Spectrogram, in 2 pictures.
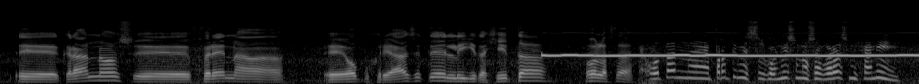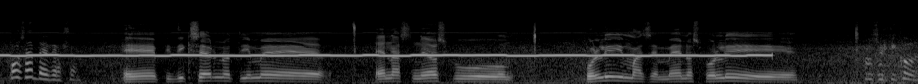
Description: FT8 (one signal), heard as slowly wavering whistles, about 6.25 baud.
